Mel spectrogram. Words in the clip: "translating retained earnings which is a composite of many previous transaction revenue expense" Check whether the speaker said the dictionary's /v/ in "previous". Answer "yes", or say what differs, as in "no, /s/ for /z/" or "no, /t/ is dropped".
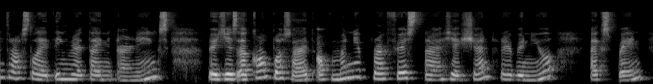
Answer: no, /f/ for /v/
